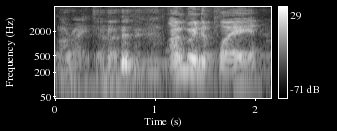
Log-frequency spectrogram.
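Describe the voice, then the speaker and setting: Higher-voiced, lively man playing a tabletop game. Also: takes it slowly. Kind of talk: casual joking game chat. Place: room, in-person game session. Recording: distant mic under ambient music. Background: ambient music.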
